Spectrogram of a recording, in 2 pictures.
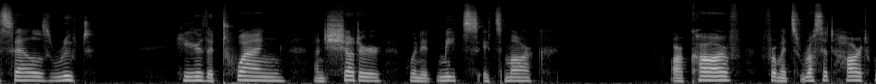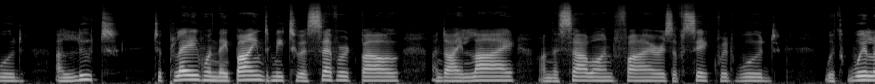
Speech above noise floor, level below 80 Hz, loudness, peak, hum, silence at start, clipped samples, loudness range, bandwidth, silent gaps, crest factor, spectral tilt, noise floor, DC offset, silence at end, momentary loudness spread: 37 dB; -60 dBFS; -25 LUFS; -6 dBFS; none; 0 s; under 0.1%; 6 LU; 19 kHz; none; 20 dB; -4 dB/octave; -62 dBFS; under 0.1%; 0 s; 14 LU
